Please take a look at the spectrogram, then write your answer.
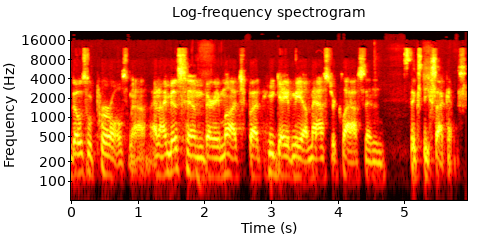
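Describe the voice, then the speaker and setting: A man with an American accent and a normal speaking voice talks at a fairly slow pace with hardly any pauses, keeping a medium pitch, ordinary pitch variation, and very even loudness. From New York City (Manhattan). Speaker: dancer and choreographer. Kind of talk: interview.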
